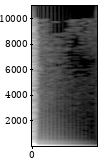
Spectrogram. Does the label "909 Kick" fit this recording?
Yes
